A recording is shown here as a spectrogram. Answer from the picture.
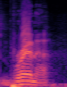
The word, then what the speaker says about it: Branagh: I had to look up the pronunciation. It's Branagh because I have it written out. Branagh.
